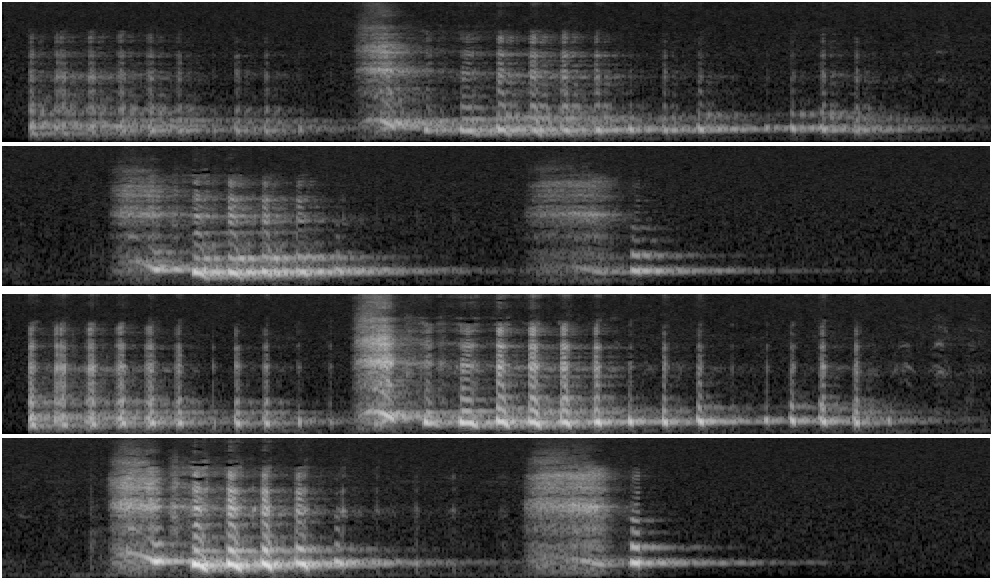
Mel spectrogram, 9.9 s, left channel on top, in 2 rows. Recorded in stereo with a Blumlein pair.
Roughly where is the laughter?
Ahead right.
